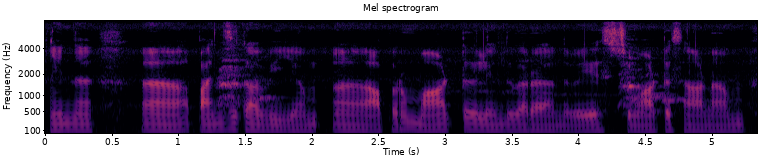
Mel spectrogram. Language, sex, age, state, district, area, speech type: Tamil, male, 18-30, Tamil Nadu, Thanjavur, urban, spontaneous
